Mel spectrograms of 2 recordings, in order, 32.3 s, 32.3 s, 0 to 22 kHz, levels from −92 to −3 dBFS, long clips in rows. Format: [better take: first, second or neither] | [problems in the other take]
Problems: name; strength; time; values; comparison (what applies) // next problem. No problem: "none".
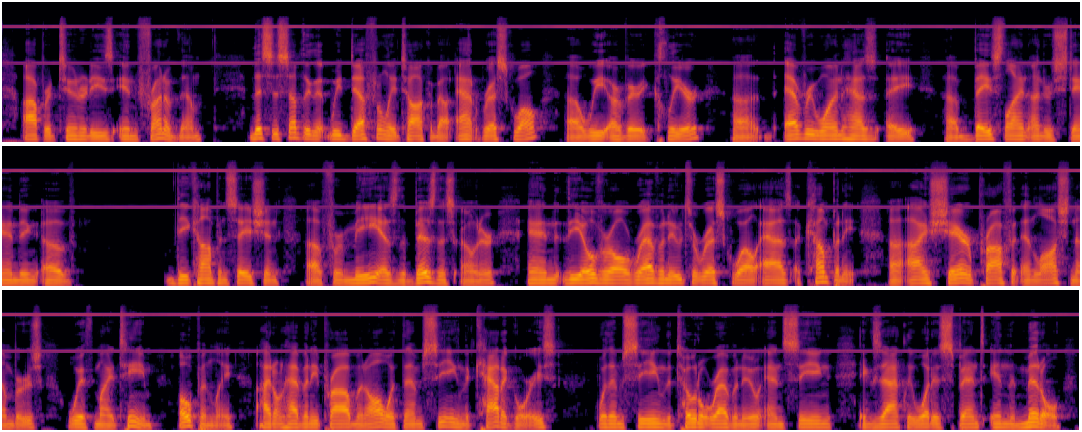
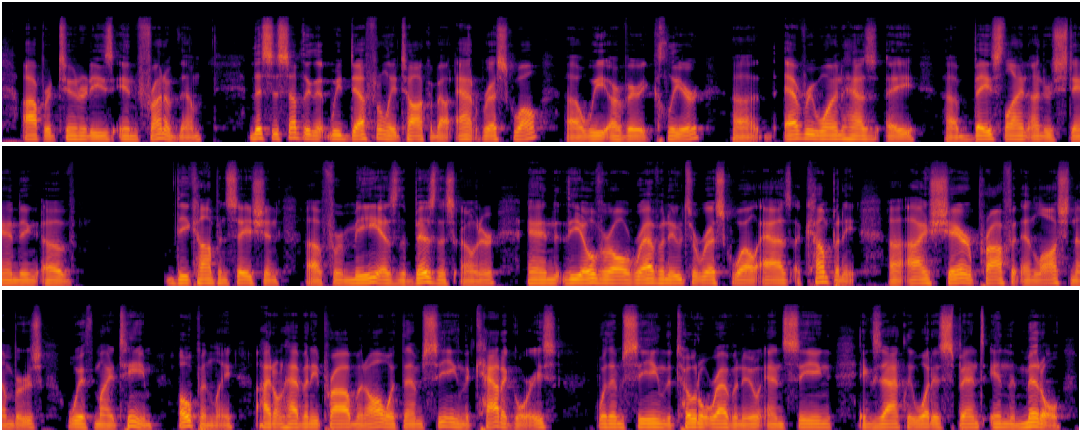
second | high-pitched whine; noticeable; throughout; 10.5 kHz, 15 dB below the speech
